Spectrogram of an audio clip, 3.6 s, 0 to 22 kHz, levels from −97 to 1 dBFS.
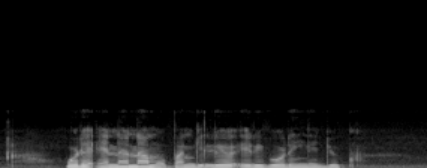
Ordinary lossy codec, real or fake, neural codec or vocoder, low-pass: none; fake; codec, 16 kHz, 8 kbps, FunCodec, trained on LibriTTS, 25 frames a second; none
